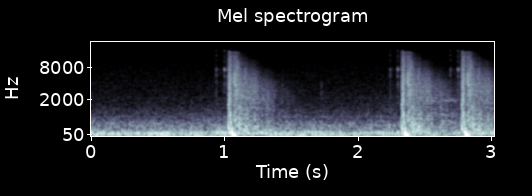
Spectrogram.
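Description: Gunshots ring out nearby.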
